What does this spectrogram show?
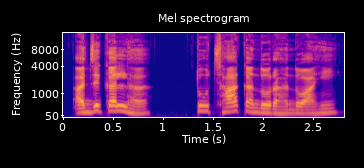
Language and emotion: Sindhi, neutral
